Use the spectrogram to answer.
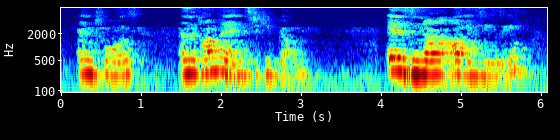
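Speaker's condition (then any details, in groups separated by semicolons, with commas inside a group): Spastic cerebral palsy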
